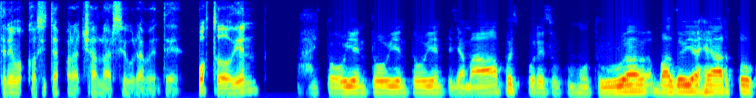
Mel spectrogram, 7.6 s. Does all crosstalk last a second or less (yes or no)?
yes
